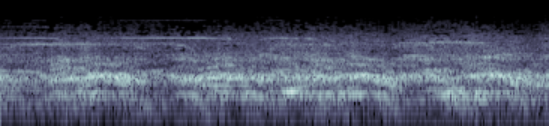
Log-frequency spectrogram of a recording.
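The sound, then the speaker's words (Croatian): Fans whistle and shout insults at footballer Piqué as he comes onto the pitch at the national team's training camp. A loud, unbroken crowd roar carries a thin, steady whistle throughout. “U trenutku kada je Piqué izlazio na teren trening kampom, čuli su se glasni zvižduci i uvredljivi povici koji su mu upućeni.”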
